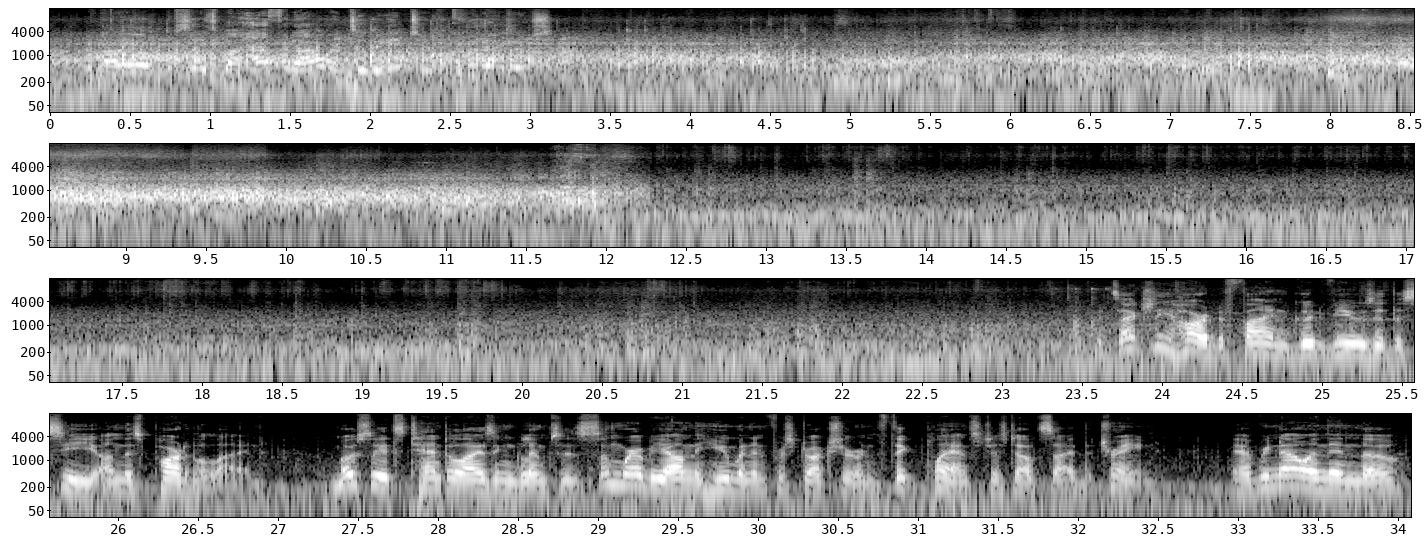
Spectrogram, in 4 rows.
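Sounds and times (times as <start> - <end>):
wheel clatter on rails: 0.0 - 25.4
train running rumble: 0.0 - 34.0.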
